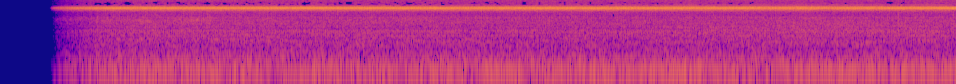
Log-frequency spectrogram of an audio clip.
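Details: House cricket (Acheta domestica) at Hammam Lif on the Gulf of Tunis coast, Tunisia, near houses on a summer night; a steady, high, continuous ringing trill starts after half a second of silence and holds unbroken to the end.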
